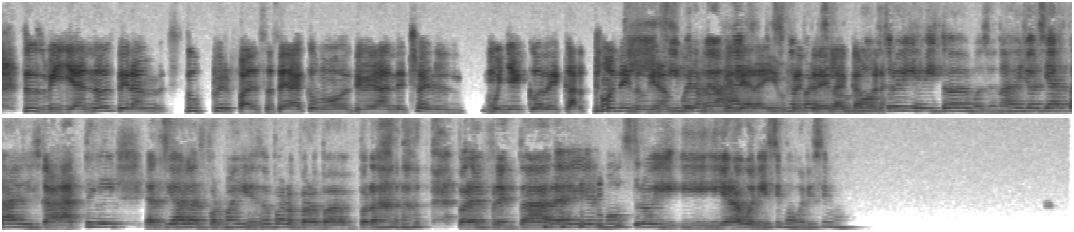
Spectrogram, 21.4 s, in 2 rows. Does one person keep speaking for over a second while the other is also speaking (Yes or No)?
Yes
